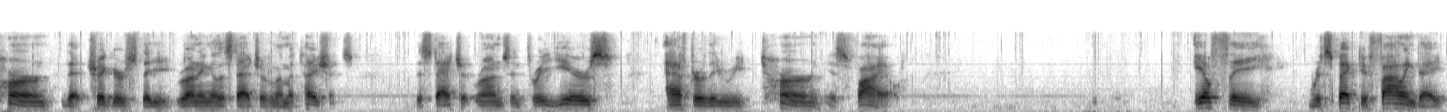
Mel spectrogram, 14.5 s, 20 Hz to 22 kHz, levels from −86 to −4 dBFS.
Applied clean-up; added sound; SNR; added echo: neural separator model SepFormer DNS4.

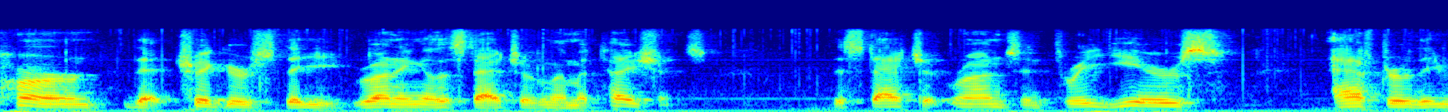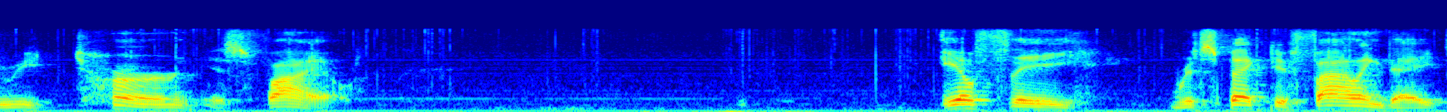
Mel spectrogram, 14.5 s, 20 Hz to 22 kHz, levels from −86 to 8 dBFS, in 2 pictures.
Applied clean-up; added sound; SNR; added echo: none; Crackle; 19 dB; none.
